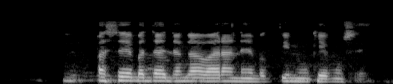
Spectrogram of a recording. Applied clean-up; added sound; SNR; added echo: none; none; none; none.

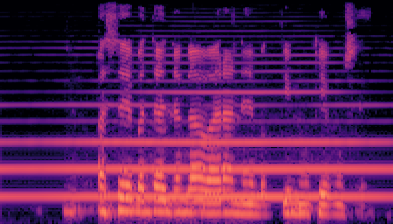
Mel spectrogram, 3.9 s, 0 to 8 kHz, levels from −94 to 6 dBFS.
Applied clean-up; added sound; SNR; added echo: none; Wind instrument, woodwind instrument; 2 dB; none.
